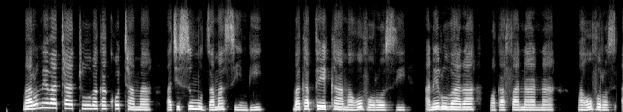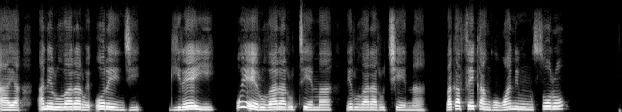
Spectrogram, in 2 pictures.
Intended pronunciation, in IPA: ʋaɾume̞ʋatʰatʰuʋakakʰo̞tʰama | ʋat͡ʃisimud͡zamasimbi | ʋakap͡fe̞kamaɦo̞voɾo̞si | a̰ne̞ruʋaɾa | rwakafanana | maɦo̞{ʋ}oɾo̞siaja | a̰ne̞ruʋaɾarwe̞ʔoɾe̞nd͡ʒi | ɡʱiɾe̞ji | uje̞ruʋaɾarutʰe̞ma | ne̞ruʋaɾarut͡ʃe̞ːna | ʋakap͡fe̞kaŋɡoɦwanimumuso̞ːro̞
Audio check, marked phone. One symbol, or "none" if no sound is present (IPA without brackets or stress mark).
v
